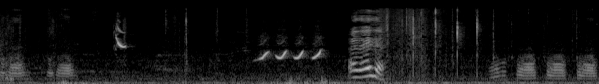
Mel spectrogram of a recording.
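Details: Talking common myna (shalik pakhi) gives a mix of sounds: short nasal bursts, a sharp rising whistle, four quick upward-hooked whistles, then a loud, warbling voice-like call and more nasal chatter.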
